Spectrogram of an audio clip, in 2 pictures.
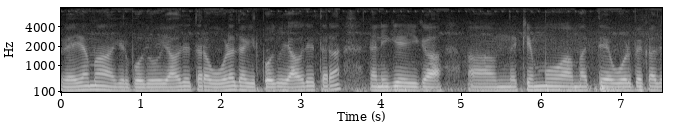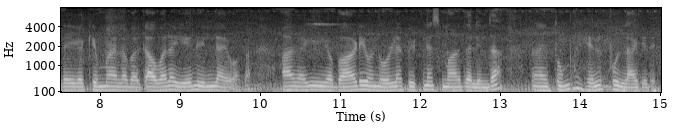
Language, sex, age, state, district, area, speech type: Kannada, male, 18-30, Karnataka, Shimoga, rural, spontaneous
